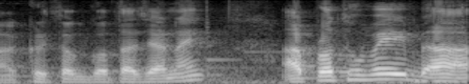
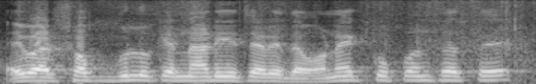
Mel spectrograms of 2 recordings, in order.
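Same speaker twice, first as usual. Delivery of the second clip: loud, high hype host; booming prize announcer; 5 semitones higher, 7 dB louder than usual. Acted. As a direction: pump up the crowd before the draw. Host hypes the draw crowd.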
